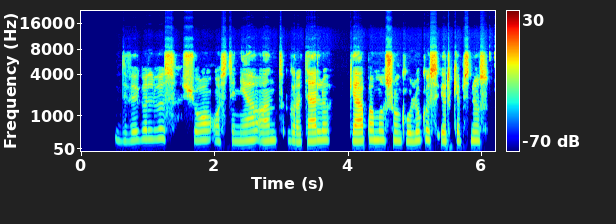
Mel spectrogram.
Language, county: Lithuanian, Klaipėda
